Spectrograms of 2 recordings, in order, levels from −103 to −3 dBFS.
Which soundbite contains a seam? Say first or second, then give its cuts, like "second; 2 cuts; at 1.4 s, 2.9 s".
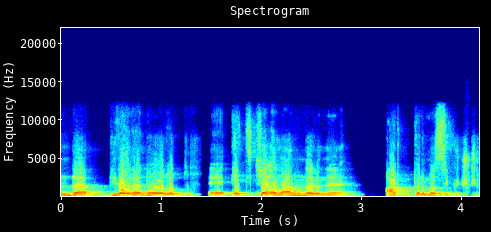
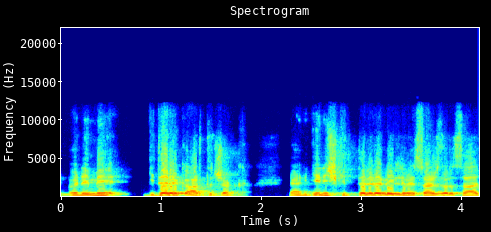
first; 1 cut; at 1.4 s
